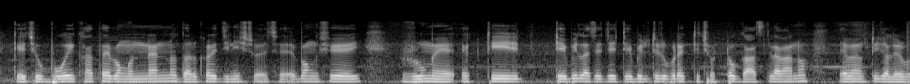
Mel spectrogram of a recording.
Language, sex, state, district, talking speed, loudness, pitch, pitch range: Bengali, male, West Bengal, North 24 Parganas, 180 wpm, -15 LUFS, 130 Hz, 125-135 Hz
